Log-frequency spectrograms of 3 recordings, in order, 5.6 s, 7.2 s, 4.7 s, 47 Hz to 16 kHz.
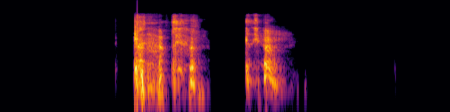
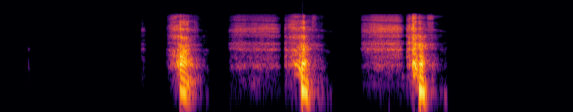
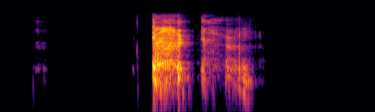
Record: {"cough_length": "5.6 s", "cough_amplitude": 29277, "cough_signal_mean_std_ratio": 0.29, "exhalation_length": "7.2 s", "exhalation_amplitude": 32768, "exhalation_signal_mean_std_ratio": 0.28, "three_cough_length": "4.7 s", "three_cough_amplitude": 32767, "three_cough_signal_mean_std_ratio": 0.26, "survey_phase": "beta (2021-08-13 to 2022-03-07)", "age": "45-64", "gender": "Male", "wearing_mask": "No", "symptom_cough_any": true, "symptom_runny_or_blocked_nose": true, "symptom_fatigue": true, "symptom_headache": true, "symptom_onset": "5 days", "smoker_status": "Ex-smoker", "respiratory_condition_asthma": false, "respiratory_condition_other": false, "recruitment_source": "Test and Trace", "submission_delay": "1 day", "covid_test_result": "Positive", "covid_test_method": "RT-qPCR", "covid_ct_value": 25.5, "covid_ct_gene": "ORF1ab gene", "covid_ct_mean": 25.7, "covid_viral_load": "3800 copies/ml", "covid_viral_load_category": "Minimal viral load (< 10K copies/ml)"}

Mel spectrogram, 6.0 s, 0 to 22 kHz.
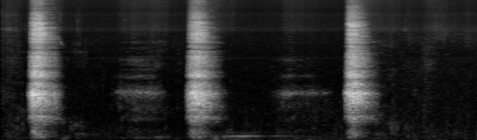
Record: {"exhalation_length": "6.0 s", "exhalation_amplitude": 32768, "exhalation_signal_mean_std_ratio": 0.31, "survey_phase": "beta (2021-08-13 to 2022-03-07)", "age": "45-64", "gender": "Female", "wearing_mask": "No", "symptom_fatigue": true, "smoker_status": "Ex-smoker", "respiratory_condition_asthma": false, "respiratory_condition_other": false, "recruitment_source": "REACT", "submission_delay": "2 days", "covid_test_result": "Negative", "covid_test_method": "RT-qPCR", "influenza_a_test_result": "Negative", "influenza_b_test_result": "Negative"}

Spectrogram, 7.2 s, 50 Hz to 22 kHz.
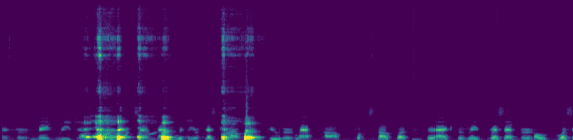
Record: {"cough_length": "7.2 s", "cough_amplitude": 32768, "cough_signal_mean_std_ratio": 0.25, "survey_phase": "beta (2021-08-13 to 2022-03-07)", "age": "65+", "gender": "Male", "wearing_mask": "No", "symptom_runny_or_blocked_nose": true, "symptom_shortness_of_breath": true, "smoker_status": "Ex-smoker", "respiratory_condition_asthma": false, "respiratory_condition_other": false, "recruitment_source": "REACT", "submission_delay": "1 day", "covid_test_result": "Negative", "covid_test_method": "RT-qPCR", "influenza_a_test_result": "Negative", "influenza_b_test_result": "Negative"}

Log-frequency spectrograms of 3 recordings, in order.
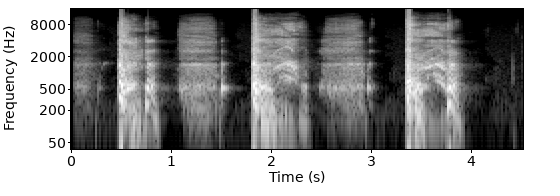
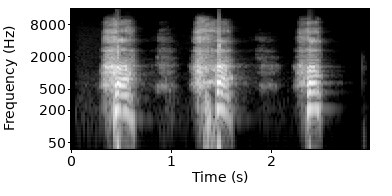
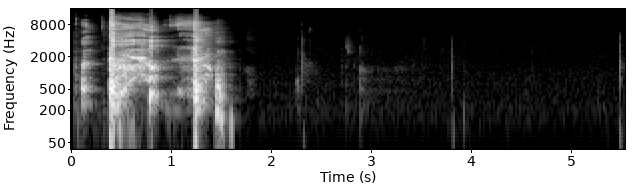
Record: {"three_cough_length": "4.5 s", "three_cough_amplitude": 32768, "three_cough_signal_mean_std_ratio": 0.4, "exhalation_length": "3.0 s", "exhalation_amplitude": 32768, "exhalation_signal_mean_std_ratio": 0.34, "cough_length": "5.5 s", "cough_amplitude": 32768, "cough_signal_mean_std_ratio": 0.27, "survey_phase": "beta (2021-08-13 to 2022-03-07)", "age": "45-64", "gender": "Male", "wearing_mask": "No", "symptom_cough_any": true, "symptom_runny_or_blocked_nose": true, "symptom_sore_throat": true, "symptom_fatigue": true, "symptom_headache": true, "symptom_onset": "2 days", "smoker_status": "Ex-smoker", "respiratory_condition_asthma": false, "respiratory_condition_other": false, "recruitment_source": "Test and Trace", "submission_delay": "2 days", "covid_test_result": "Positive", "covid_test_method": "RT-qPCR", "covid_ct_value": 29.4, "covid_ct_gene": "N gene"}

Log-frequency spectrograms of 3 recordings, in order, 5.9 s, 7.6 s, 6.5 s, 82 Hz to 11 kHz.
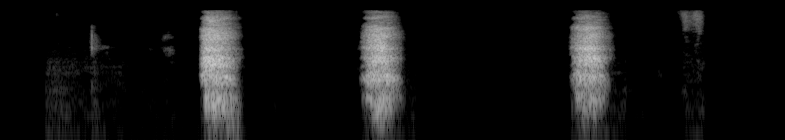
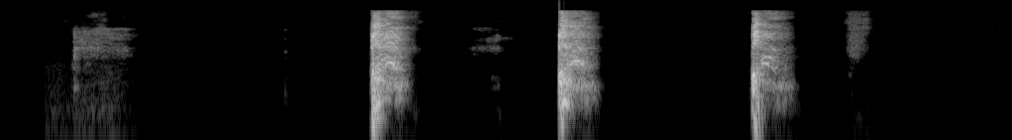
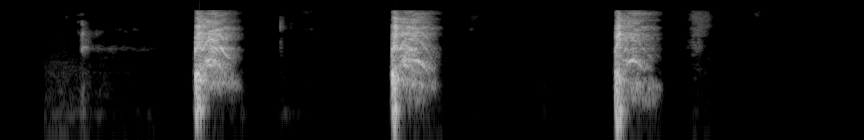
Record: {"exhalation_length": "5.9 s", "exhalation_amplitude": 28329, "exhalation_signal_mean_std_ratio": 0.26, "three_cough_length": "7.6 s", "three_cough_amplitude": 32767, "three_cough_signal_mean_std_ratio": 0.22, "cough_length": "6.5 s", "cough_amplitude": 32767, "cough_signal_mean_std_ratio": 0.26, "survey_phase": "alpha (2021-03-01 to 2021-08-12)", "age": "18-44", "gender": "Female", "wearing_mask": "No", "symptom_none": true, "smoker_status": "Never smoked", "respiratory_condition_asthma": false, "respiratory_condition_other": false, "recruitment_source": "REACT", "submission_delay": "2 days", "covid_test_result": "Negative", "covid_test_method": "RT-qPCR"}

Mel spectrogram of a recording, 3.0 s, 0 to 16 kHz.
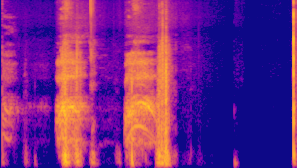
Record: {"exhalation_length": "3.0 s", "exhalation_amplitude": 32099, "exhalation_signal_mean_std_ratio": 0.35, "survey_phase": "beta (2021-08-13 to 2022-03-07)", "age": "45-64", "gender": "Female", "wearing_mask": "No", "symptom_runny_or_blocked_nose": true, "symptom_change_to_sense_of_smell_or_taste": true, "symptom_loss_of_taste": true, "smoker_status": "Never smoked", "respiratory_condition_asthma": false, "respiratory_condition_other": false, "recruitment_source": "Test and Trace", "submission_delay": "2 days", "covid_test_result": "Positive", "covid_test_method": "RT-qPCR"}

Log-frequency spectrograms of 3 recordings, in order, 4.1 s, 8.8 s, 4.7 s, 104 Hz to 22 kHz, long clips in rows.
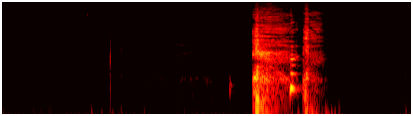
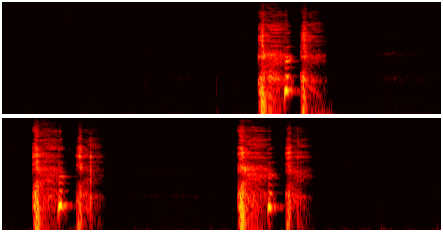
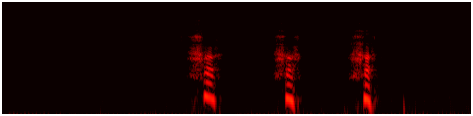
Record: {"cough_length": "4.1 s", "cough_amplitude": 17961, "cough_signal_mean_std_ratio": 0.26, "three_cough_length": "8.8 s", "three_cough_amplitude": 13586, "three_cough_signal_mean_std_ratio": 0.29, "exhalation_length": "4.7 s", "exhalation_amplitude": 1086, "exhalation_signal_mean_std_ratio": 0.42, "survey_phase": "beta (2021-08-13 to 2022-03-07)", "age": "45-64", "gender": "Female", "wearing_mask": "No", "symptom_cough_any": true, "symptom_runny_or_blocked_nose": true, "symptom_other": true, "symptom_onset": "6 days", "smoker_status": "Ex-smoker", "respiratory_condition_asthma": false, "respiratory_condition_other": false, "recruitment_source": "Test and Trace", "submission_delay": "1 day", "covid_test_result": "Positive", "covid_test_method": "RT-qPCR", "covid_ct_value": 25.8, "covid_ct_gene": "ORF1ab gene"}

